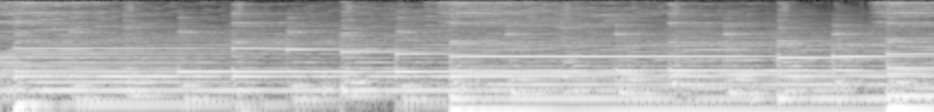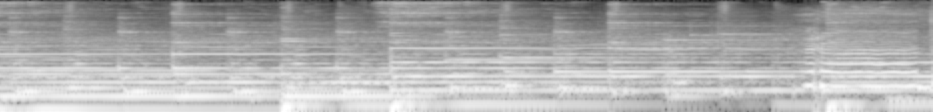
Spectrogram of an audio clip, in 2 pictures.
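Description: Small bells jingle in a steady, bright shimmer over a loud, full instrumental backing with sustained chords and a bass line, playing continuously with no voices.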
